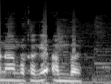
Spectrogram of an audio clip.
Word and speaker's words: Amer: का नाम रखा गया अंबर। बी साइलेंट इसलिए हुआ क्योंकि अंग्रेजों से अंबर बोला नहीं जाता था। तो उसमें से बी साइलेंट हो गए और ए एम ई आर अमीर हो गई।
